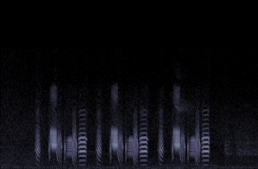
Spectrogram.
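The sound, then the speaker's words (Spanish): A short, high birdsong phrase of sharp chirps ending in a rapid buzzy trill repeats three times in quick succession, clear, with no voices; a real bird's song followed by a synthetic birdsong predicted from muscle activity. “Para que vean de qué hablo, así suena un canto verdadero y así un canto sintético”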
